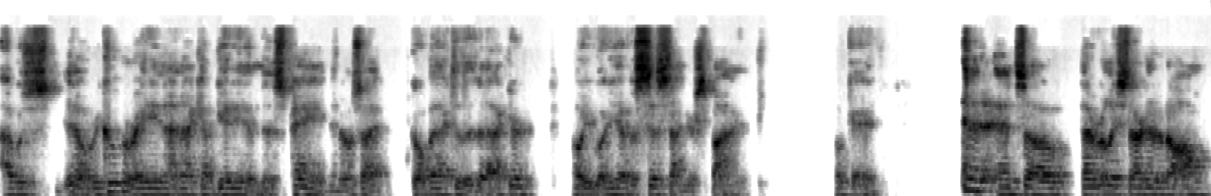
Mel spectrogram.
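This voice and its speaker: A man speaks with vocal fry at a very even loudness. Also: medium pitch for a man, ordinary pitch variation, moderate pace. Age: 60s. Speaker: retired media executive. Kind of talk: interview. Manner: halting.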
